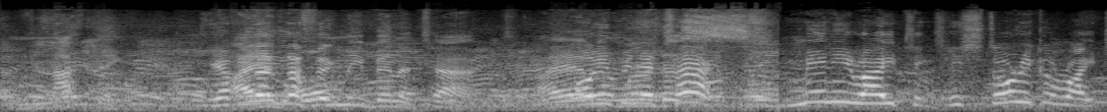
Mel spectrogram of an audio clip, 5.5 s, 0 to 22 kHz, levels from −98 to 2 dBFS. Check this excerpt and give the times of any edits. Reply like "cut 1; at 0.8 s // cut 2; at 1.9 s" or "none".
cut 1; at 3.9 s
